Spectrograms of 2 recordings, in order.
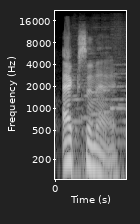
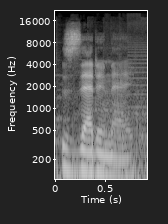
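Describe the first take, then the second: First: The first letter is said as "ex". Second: The first letter is said as "zee". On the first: "X and A doesn't sound right" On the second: "I just pronounce the X like a Z"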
